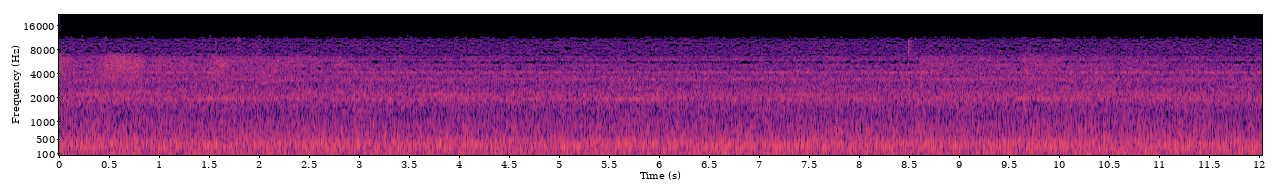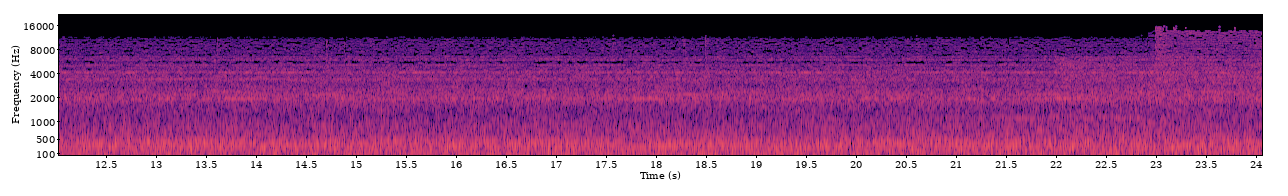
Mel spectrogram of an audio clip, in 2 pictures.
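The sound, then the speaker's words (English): An airplane taxis off the runway, its engines giving a steady, unbroken droning rumble with a faint high whine above. “Alright, well, we're exiting the runway. We're also, And that took it long enough to exit the damn runway.”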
